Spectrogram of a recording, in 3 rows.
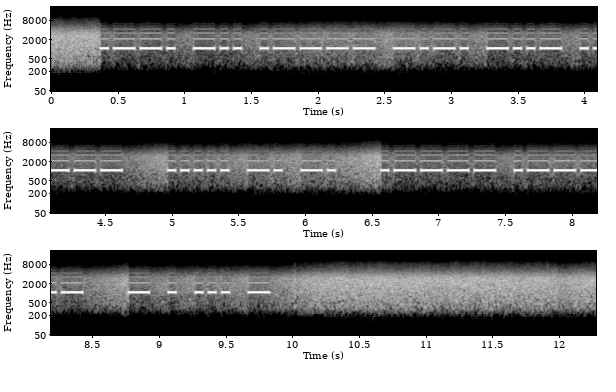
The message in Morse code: PD1CXJ 5NN 11 TEST

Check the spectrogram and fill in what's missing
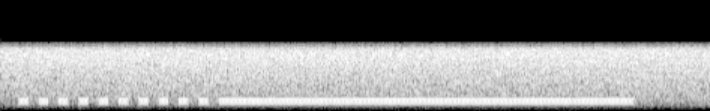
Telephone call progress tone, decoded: stutter dial tone

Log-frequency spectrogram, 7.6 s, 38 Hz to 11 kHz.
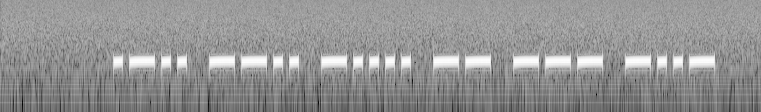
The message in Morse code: LZ6MOX

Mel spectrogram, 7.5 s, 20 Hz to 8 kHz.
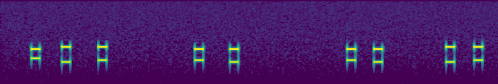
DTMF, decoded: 836 52 52 36

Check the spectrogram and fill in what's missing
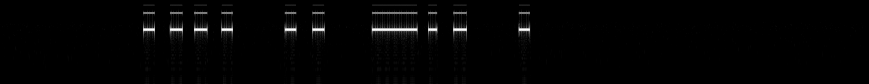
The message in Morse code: HIDE

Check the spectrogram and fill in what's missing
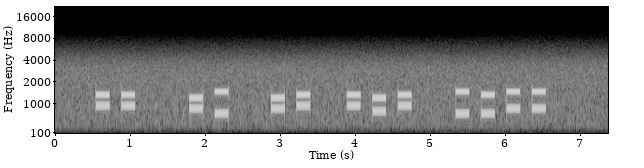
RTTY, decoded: none

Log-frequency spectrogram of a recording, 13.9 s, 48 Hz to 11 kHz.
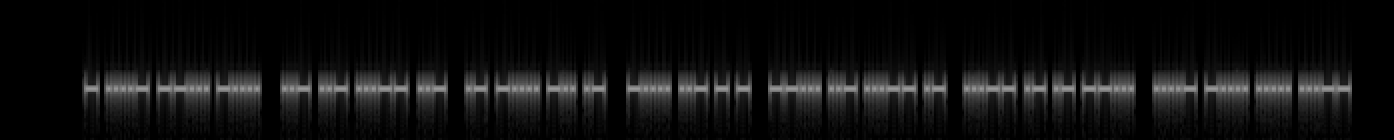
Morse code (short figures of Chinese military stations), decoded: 0476 2232 1681 6200 7231 3117 4653

